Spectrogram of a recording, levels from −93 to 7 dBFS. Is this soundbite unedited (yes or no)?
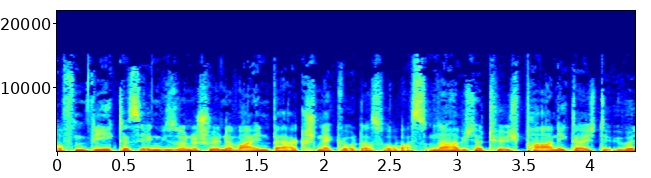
yes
